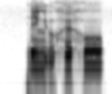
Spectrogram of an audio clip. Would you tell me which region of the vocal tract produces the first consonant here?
tongue tip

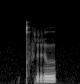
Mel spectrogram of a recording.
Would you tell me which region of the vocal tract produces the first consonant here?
velum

